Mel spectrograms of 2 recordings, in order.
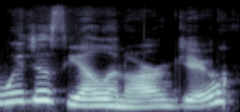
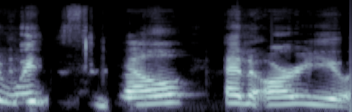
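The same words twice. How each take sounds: First: Said in the usual way. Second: "We just yell and argue." drawn out slowly, each word weighed; slow, emphatic quote. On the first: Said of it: "And I was like". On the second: Retold or imitated. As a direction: repeat the girl's words slowly for effect. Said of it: "She said".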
